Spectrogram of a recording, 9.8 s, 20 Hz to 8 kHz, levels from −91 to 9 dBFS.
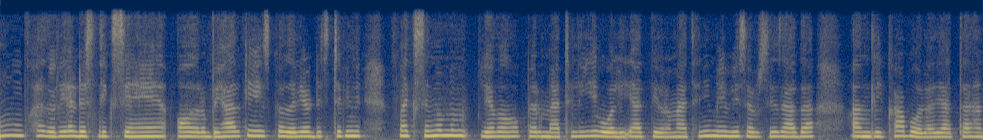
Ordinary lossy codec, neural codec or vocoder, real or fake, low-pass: none; codec, 16 kHz in and 24 kHz out, 0.6 kbps, FocalCodec, streaming, 4096 codes; fake; 7.2 kHz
